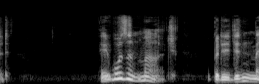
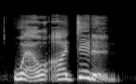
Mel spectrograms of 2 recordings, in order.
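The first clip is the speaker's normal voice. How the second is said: high, slow, louder huffy denial; protest; 14 semitones higher, 5 dB louder, slower than usual. Acted. Ern denies giving his uncle the chance, high and huffy. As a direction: dig in, offended.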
